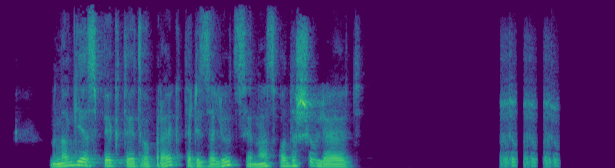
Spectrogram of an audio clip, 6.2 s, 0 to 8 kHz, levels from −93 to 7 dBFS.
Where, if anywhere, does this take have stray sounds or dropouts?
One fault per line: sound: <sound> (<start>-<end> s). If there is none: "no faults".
sound: laugh (5.0-5.6 s)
